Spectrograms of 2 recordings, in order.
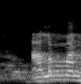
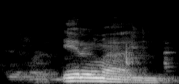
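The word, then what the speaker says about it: عِلْمًا: Aleman kan? Aleman gitu kan. Apa? Aleman manja. Nah, kalau ikut rumus bagaimana? Hah? Aleman. Aleman cah aleman ya. Tapi gak di sini apa? Ilman fa'lan fi'lan. Harusnya di sini kalau ikut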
